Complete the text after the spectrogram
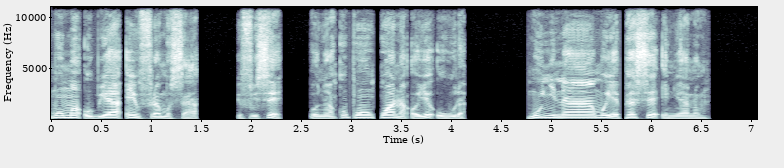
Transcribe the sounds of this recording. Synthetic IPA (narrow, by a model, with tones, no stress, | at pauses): mʊ̃˦m̩˦mã˦ʔo˨bi˦a˦ɾa˦ʔɪ̃˦m̩˨fɛ˦mʊ̃˨saː˨˦ | e˨fi˨ɾi˨sɛ˦ | o˨ɲã˨ŋko˦pʰɔ̃˦ŋ̩˦kʊ̃˦a˦nã˨ʔɔ˨jɛ˦ʔo˨wu˦ɾa̰˨ | mʊ̃˦ɲĩ˨nãː˦mʊ̃˦jɛ˨pʰɛ˦sɛ˦ʔɛ˨nĩ˦ã˦nʊ̃˦m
